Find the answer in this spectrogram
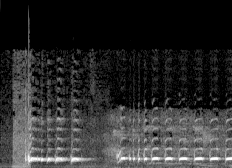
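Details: Zebra doves, a female calling to a male with a loud local male answering. Rapid whistled coos near one pitch, a short trilled phrase, a pause, then a faster run of about ten evenly spaced clear notes.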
